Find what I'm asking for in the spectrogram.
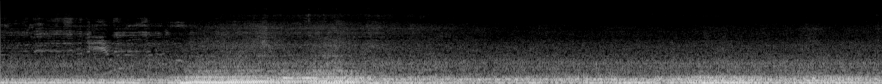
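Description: A 2018 Ford F150 pickup truck engine while driving, a low steady rumble heard from inside the cab that swells briefly as it pulls, with people talking over it.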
